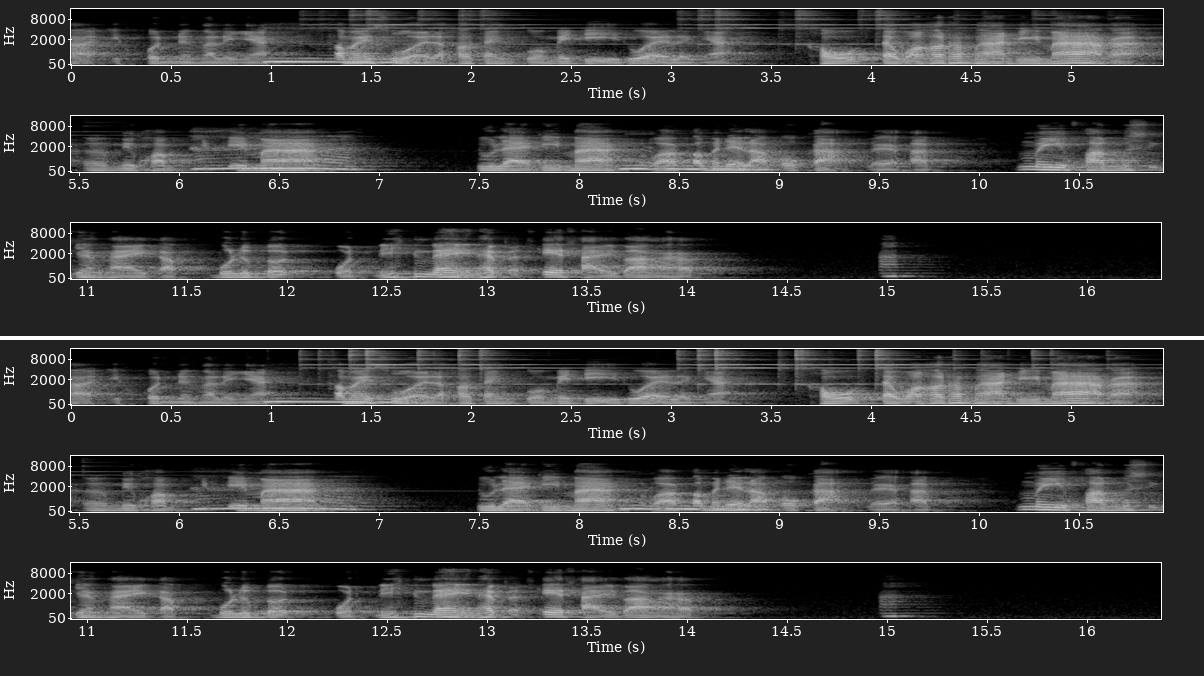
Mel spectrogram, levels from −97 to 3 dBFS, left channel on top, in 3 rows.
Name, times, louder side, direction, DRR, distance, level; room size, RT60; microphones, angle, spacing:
voice 1, 0.0-1.0 1.3-3.3 3.7-6.0 6.3-6.7 7.5-9.8 10.2-14.1, equal, ahead, 7 dB, 1.0 m, -27 dB
voice 2, 0.9-1.8 6.1-6.9 8.2-9.0 15.0-15.1, left 1 dB, 85° left, 6 dB, 1.3 m, -28 dB
Doorbell, 1.2-5.6, right 7 dB, 80° right, 1.4 m, -34 dB
15.5 x 9.4 x 7.3 m, 0.67 s
head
